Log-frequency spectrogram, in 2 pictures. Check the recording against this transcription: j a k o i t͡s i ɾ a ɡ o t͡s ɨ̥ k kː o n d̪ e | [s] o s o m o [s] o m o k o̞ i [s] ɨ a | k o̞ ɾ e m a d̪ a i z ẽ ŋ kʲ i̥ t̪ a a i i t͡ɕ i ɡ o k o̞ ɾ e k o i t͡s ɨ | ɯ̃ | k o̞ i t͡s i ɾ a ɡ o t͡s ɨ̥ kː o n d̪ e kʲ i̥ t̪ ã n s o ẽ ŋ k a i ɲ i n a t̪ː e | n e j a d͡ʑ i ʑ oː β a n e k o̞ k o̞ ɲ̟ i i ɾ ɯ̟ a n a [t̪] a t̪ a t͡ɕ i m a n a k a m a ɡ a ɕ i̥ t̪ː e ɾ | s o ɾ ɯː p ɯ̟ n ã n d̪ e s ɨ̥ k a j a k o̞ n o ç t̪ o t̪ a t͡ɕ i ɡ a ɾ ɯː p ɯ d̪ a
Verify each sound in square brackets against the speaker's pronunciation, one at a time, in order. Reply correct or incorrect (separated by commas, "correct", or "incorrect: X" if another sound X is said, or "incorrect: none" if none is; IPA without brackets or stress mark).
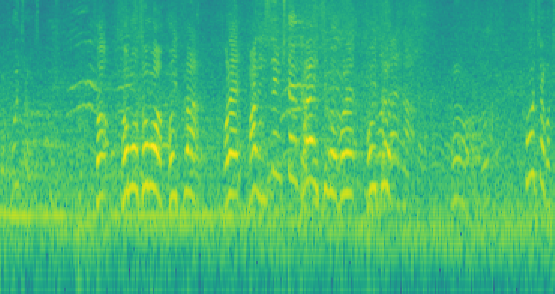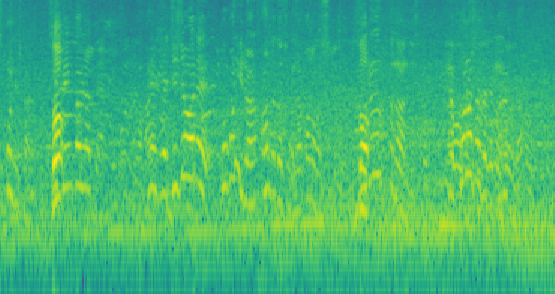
correct, correct, incorrect: t͡s, correct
